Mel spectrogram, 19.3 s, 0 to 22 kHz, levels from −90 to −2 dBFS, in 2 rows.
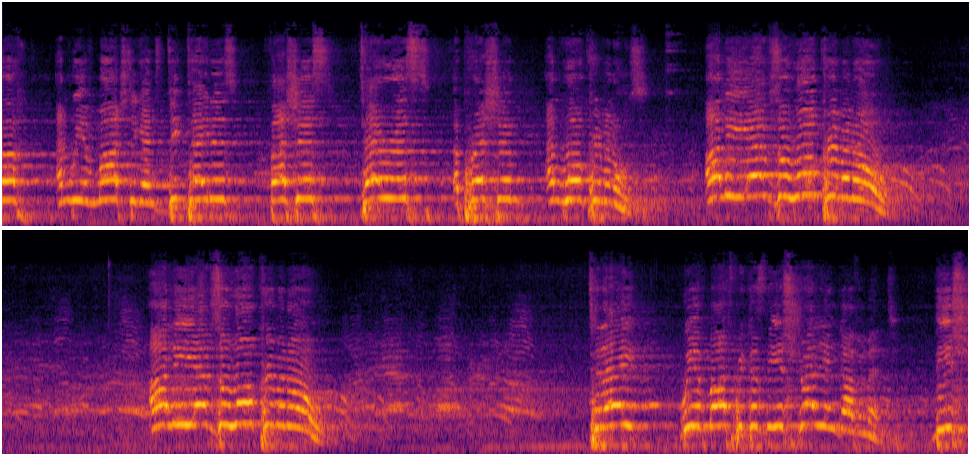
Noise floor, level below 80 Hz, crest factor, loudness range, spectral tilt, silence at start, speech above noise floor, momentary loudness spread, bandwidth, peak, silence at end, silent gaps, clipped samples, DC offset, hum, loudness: -44 dBFS; -54 dBFS; 12 dB; 4 LU; -5.5 dB/octave; 0 s; 23 dB; 21 LU; 14.5 kHz; -10 dBFS; 0 s; none; under 0.1%; under 0.1%; none; -22 LUFS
